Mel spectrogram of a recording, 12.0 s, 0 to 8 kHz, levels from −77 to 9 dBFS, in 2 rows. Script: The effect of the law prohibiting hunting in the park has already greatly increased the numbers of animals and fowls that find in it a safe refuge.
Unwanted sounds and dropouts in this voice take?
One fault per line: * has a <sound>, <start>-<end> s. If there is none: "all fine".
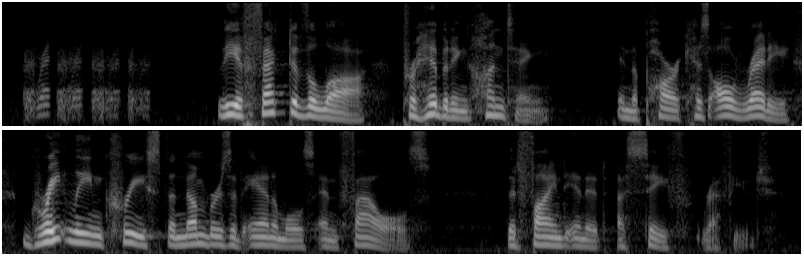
* has a laugh, 0.2-1.1 s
